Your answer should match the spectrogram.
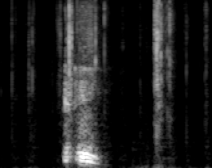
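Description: Plastic foil wrapper of a baseball card pack crinkling and tearing as it is ripped open by hand, in two short bursts.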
